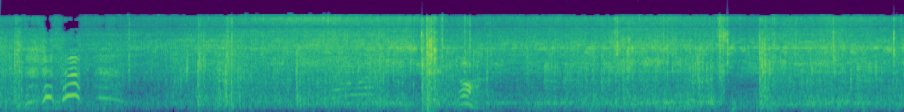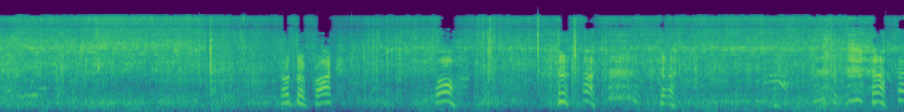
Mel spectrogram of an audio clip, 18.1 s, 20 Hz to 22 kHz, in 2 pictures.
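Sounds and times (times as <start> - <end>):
bike knocking and rattling: 0.0 - 18.0
bike tyre and wind noise: 0.0 - 18.0.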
